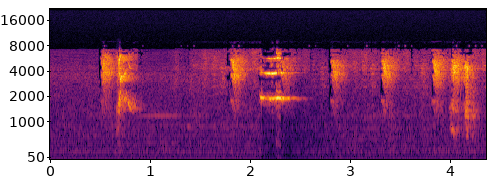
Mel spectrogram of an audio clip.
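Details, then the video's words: Captive Solomon Islands Eclectus copying a red-lored amazon's voice: a string of short scratchy chattering syllables, with one clear whistled tone held briefly in the middle, in a quiet indoor room. "SI Eclectus - sounding just like our red lored amazon"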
